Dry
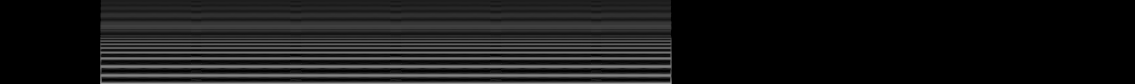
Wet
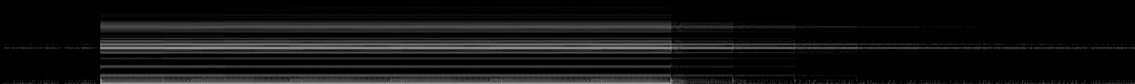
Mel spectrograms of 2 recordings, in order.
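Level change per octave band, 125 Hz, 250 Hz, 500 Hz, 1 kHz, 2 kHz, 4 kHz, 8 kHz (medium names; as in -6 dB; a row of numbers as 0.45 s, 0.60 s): +7.5 dB, no reading, -15.0 dB, -20.5 dB, +9.0 dB, -4.5 dB, +1.5 dB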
